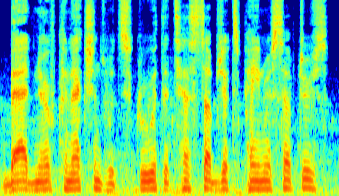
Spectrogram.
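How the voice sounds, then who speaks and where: An actor playing a brooding, cynical cyborg mercenary in a video game, gruff and terse. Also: male voice, medium pitch, fairly even intonation, moderate pace, close to an everyday voice. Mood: wry, reflective. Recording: music behind.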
